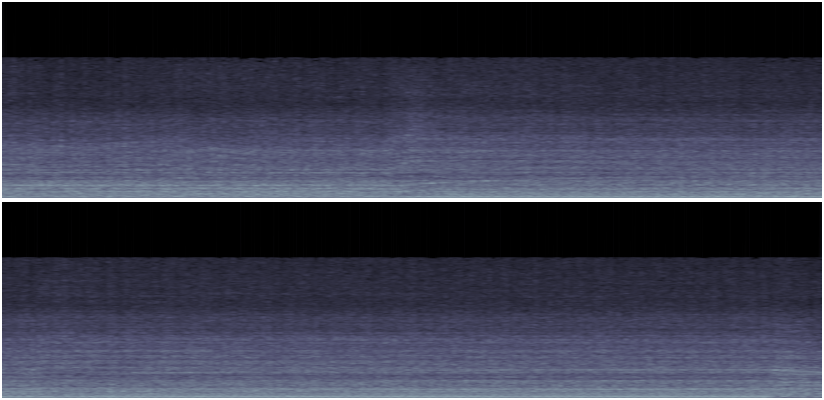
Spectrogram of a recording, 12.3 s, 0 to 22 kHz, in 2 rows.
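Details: Cummins 8.3 (505 cid) in a Hyster, after changing manifolds and fitting a larger HX55 turbo with 11 cm housing, intake not yet plumbed: deep even diesel rumble stepping up in speed twice and holding smoothly; normal running.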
